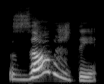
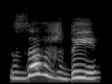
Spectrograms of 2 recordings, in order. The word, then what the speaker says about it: завжди: позначте в них наголос деякі слова в українській мові мають подвійний наголос завжди завжди алфавіт алфавіт і так і так буде правильно це подвійний наголос домашнє завдання сторіночка 69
